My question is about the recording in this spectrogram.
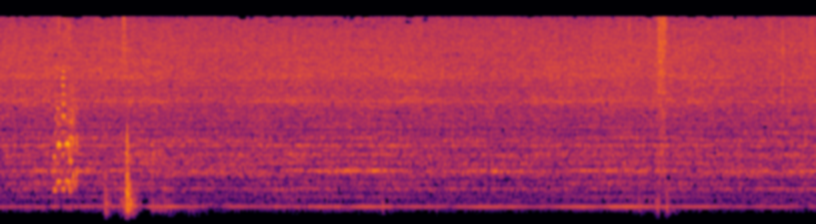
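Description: A steady machine hum with one low tone runs throughout. Over it come a few brief handling sounds from a plant pot and newspaper, a short squeak and a sharp knock in the first second and a half, and a small click near the end.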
